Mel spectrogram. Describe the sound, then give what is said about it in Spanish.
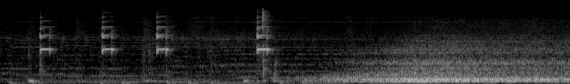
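An air fryer gives four short electronic beeps, then its fan starts with a low whir that builds and settles into a steady hum. “El air fryer. Basta ya, o sea, no se puede hacer que más cosas.”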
